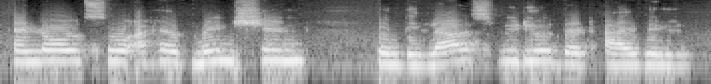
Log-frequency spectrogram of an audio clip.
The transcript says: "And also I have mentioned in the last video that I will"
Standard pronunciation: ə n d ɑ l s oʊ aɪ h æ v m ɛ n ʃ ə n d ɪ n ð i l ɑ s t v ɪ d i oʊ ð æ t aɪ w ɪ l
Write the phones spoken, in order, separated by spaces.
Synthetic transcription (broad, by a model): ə n d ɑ l s oʊ aɪ h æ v m ɛ n ʃ ə n d ɪ n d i l ɑ s t v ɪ d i oʊ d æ t aɪ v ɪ l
